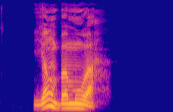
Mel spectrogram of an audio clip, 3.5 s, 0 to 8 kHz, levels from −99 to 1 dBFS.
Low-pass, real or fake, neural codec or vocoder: 7.2 kHz; real; none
